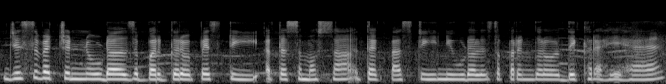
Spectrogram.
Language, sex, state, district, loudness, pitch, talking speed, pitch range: Punjabi, female, Punjab, Kapurthala, -16 LUFS, 235 Hz, 125 wpm, 230-245 Hz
